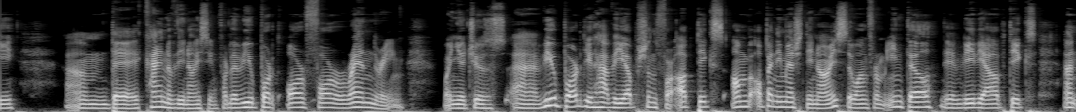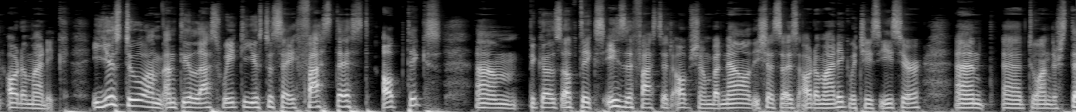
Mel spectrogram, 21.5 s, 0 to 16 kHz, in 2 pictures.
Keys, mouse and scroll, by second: 5.5-8.6 drag.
